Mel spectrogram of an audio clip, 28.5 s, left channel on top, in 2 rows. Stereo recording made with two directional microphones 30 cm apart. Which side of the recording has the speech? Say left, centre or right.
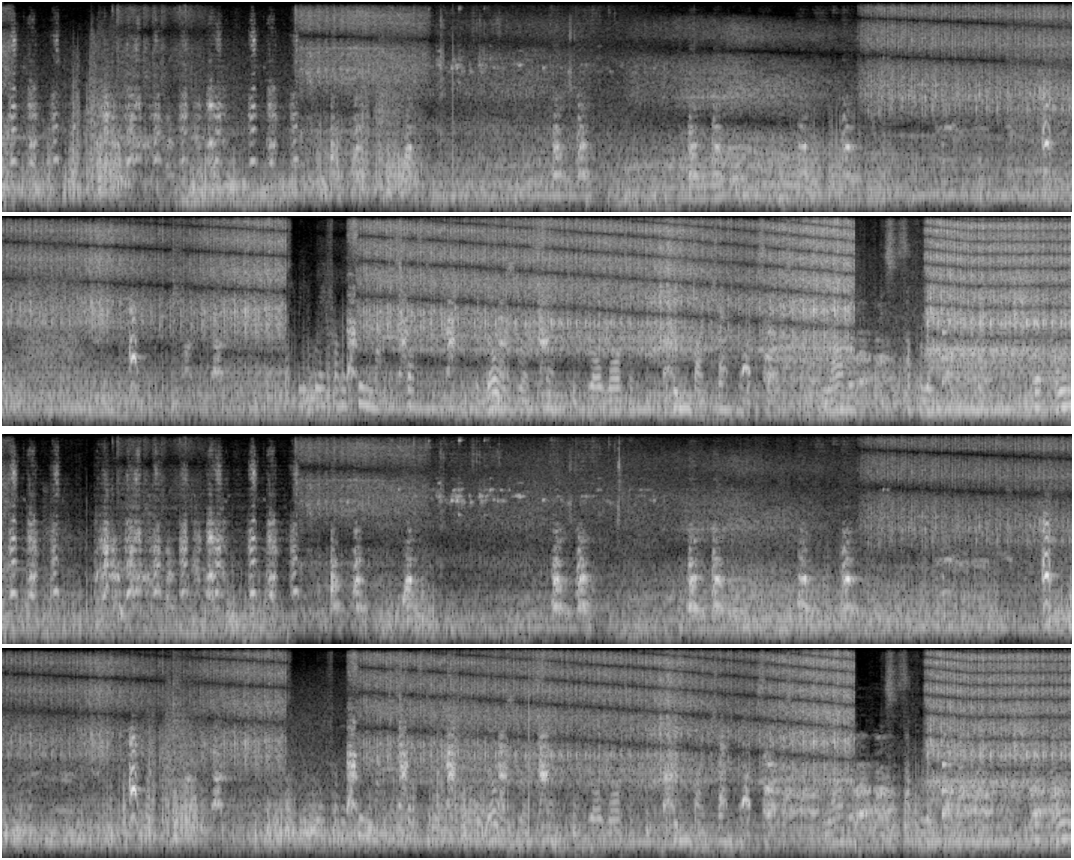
left.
